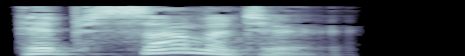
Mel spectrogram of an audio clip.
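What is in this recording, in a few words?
"hypsometer", British English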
